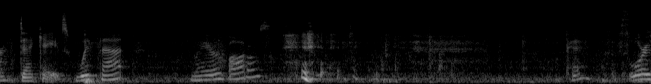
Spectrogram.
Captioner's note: laughs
